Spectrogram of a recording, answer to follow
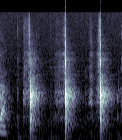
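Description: Kitchen knife slicing a peeled potato into thin rounds on a wooden cutting board. Each stroke ends in a sharp knock of the blade on the board, three in all, evenly spaced at about one every two-thirds of a second.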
